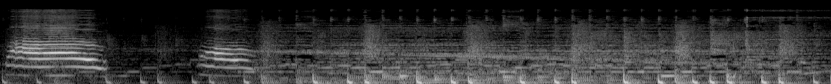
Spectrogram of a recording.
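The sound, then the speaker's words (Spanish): A cat meows twice, loud, each cry long and wavering, with a short pause between; a steady rhythmic tapping beat then continues alone. “Una gata.”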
